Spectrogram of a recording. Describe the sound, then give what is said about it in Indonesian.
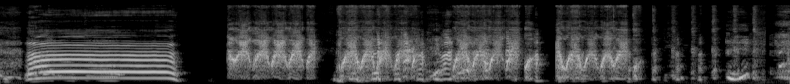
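A person voices a loud, nasal, sustained honk imitating a duck call, then breaks into several seconds of raspy, choppy bursts that sound like laughter. “Tiba-tiba tiba-tiba manggil manggil bebek anjing.”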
